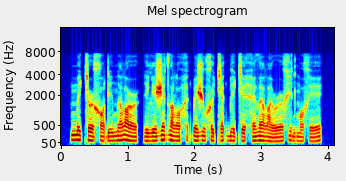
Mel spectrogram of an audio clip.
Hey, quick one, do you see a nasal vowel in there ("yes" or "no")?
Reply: no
